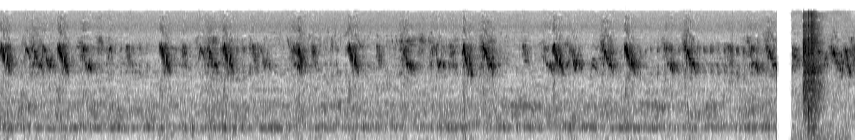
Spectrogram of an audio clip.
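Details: Steady stream of short, high chirped notes from a Eurasian tree sparrow (Passer montanus), repeated rapidly in loose clusters, ending with a sudden dropout and a loud broadband burst.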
